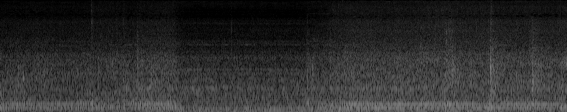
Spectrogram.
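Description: Shark robot vacuum running across a tile floor: a steady motor hum with two held low tones. The higher hiss drops away for about two seconds in the middle, then returns.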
